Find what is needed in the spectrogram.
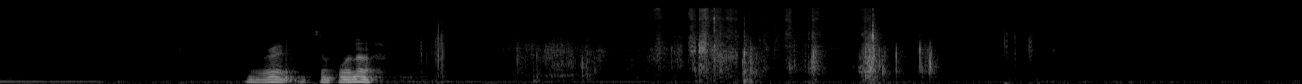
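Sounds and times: paper pages rustling: 4.2 - 10.5.

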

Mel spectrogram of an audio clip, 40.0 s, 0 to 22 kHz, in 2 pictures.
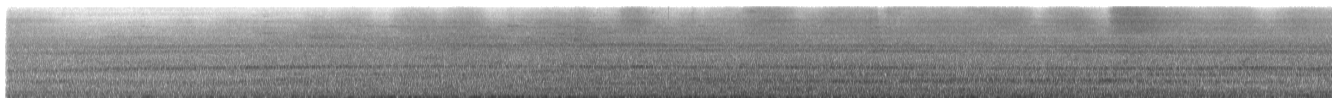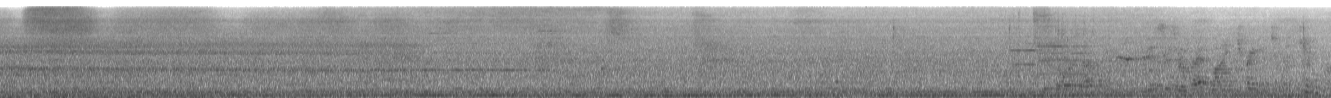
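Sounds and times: train braking whine: 34.8 - 37.8.

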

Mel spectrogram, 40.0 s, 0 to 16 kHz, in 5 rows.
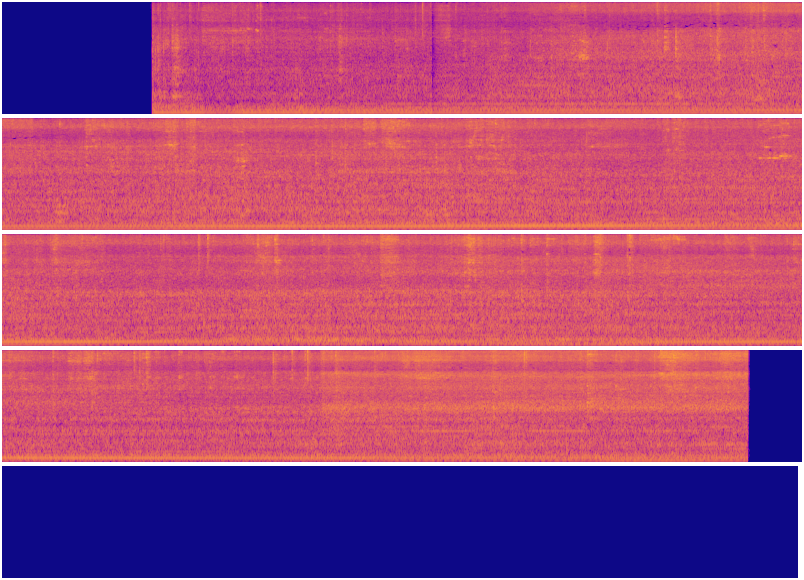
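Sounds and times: bulldozer diesel engine running: 1.5 - 31.5.

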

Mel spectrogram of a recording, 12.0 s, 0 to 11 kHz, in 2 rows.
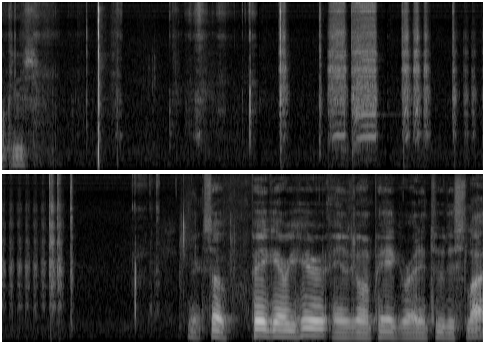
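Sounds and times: lens motor whir: 3.5 - 5.4.

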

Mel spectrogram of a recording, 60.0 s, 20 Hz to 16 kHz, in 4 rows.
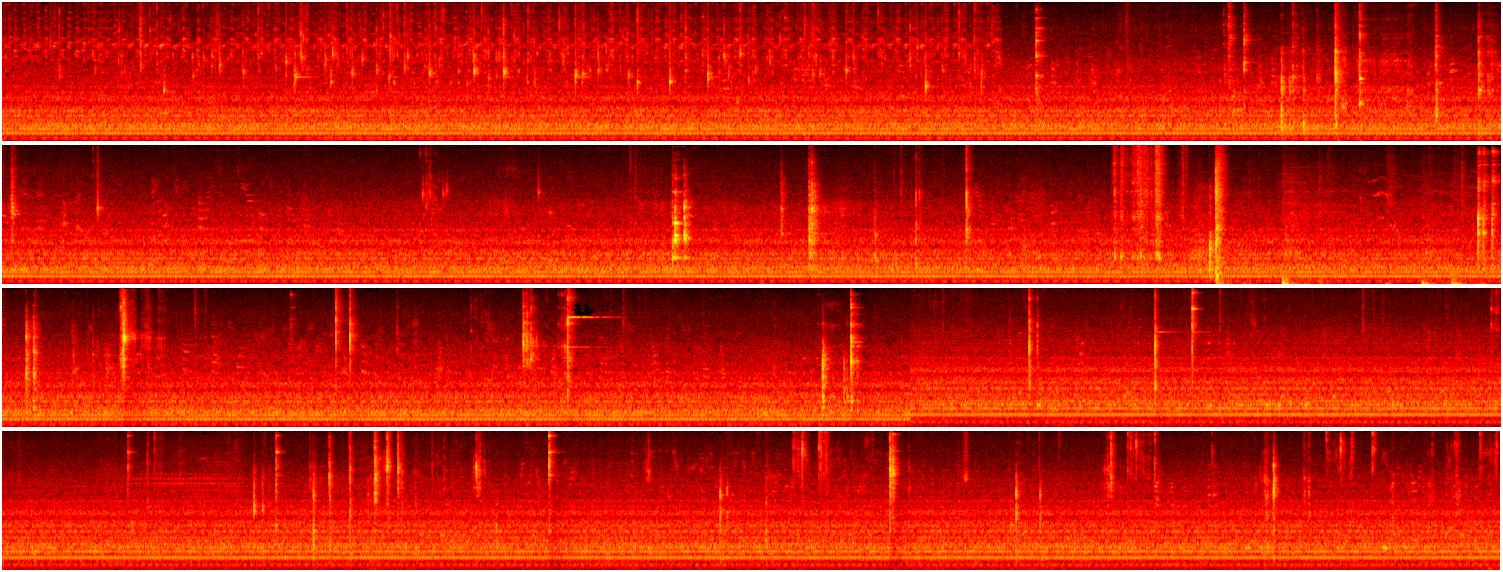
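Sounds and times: steady background tone: 0.0 - 10.1
spoon clinking on ceramic bowls: 35.2 - 36.2.

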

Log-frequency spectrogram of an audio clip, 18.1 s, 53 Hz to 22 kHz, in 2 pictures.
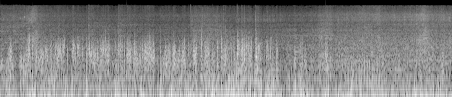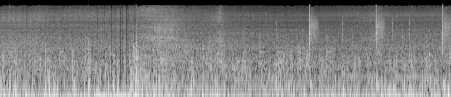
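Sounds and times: scooter engine: 0.0 - 18.0
wind buffeting microphone: 0.0 - 18.0.

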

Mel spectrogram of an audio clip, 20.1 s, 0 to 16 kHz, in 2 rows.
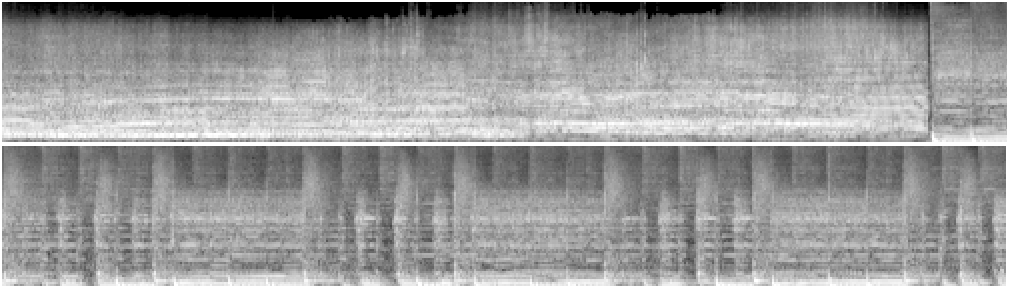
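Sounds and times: race car engines revving: 0.0 - 20.0
music: 9.3 - 20.0.

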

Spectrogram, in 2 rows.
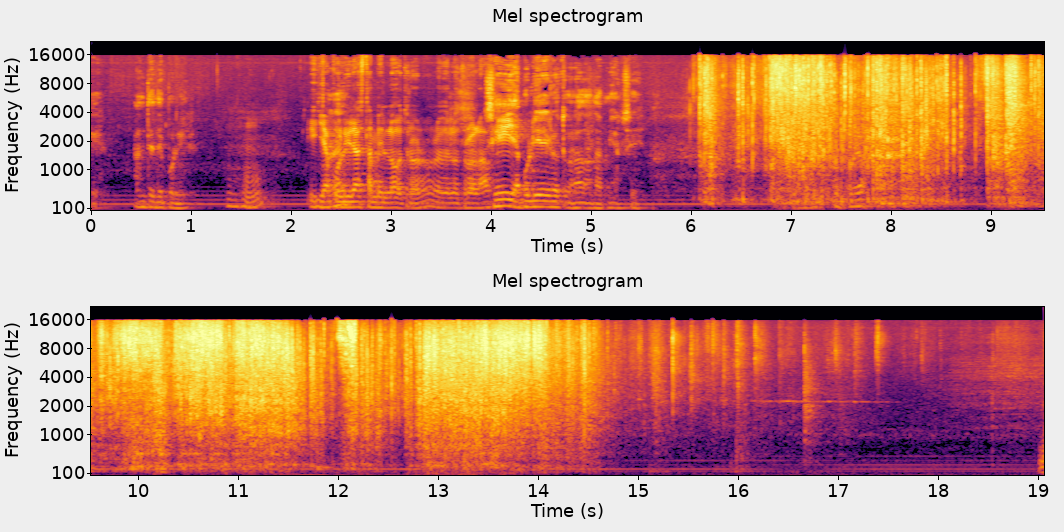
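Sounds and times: masking paper crinkling: 6.0 - 16.0.

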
